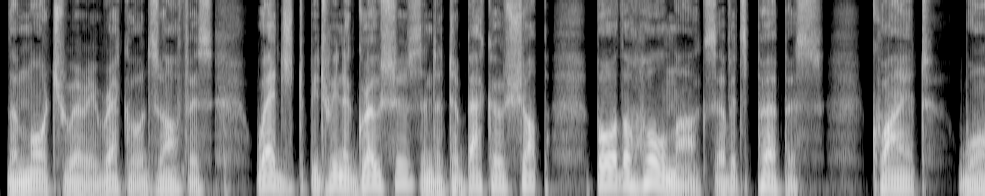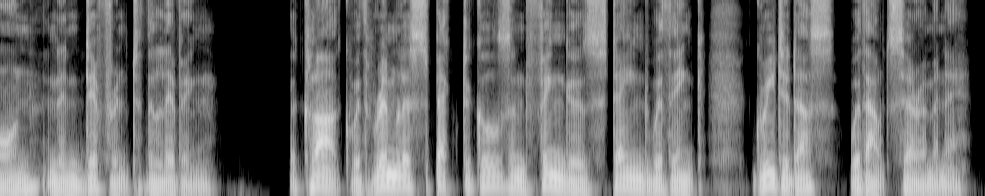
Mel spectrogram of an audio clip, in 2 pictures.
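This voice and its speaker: Very deep-voiced man narrating a mystery. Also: very animated, darkish tone, slightly rough, dry recording, studio quality. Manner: measured, formal, literary delivery. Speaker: audiobook narrator. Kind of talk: scripted mystery story narration.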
